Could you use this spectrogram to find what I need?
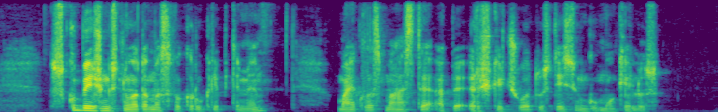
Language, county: Lithuanian, Utena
